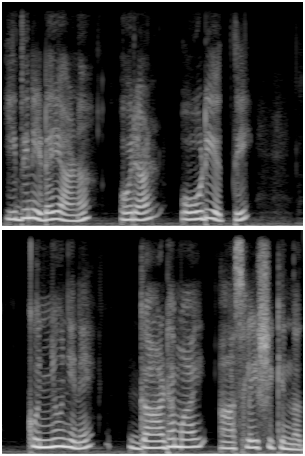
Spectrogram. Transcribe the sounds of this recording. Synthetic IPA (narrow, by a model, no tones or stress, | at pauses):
iðiniɽɐjaːɳɨ | o̞ɾaːɭ | o̞ːɽijet̪ːi | kuɲːuːɲːine | ɡaːɖʱɐmaːjiaːɕle̞ːʂikʲːunːɐðɨ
